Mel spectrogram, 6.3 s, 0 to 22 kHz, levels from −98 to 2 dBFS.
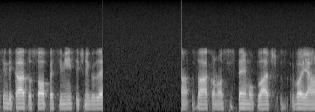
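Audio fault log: throughout: Opus voice compression. Nothing remains above 4.4 kHz, and the speech sounds muffled, hoarse and faintly robotic. This fits a narrowband SILK linear-prediction coder at around 8 kbps, which models the voice tract but codes its excitation coarsely.
2.04–3.63 s: audio dropout to a faint residue. Just after "sindikatu so pesimistični glede", the speech cuts off abruptly for 1.59 s, leaving only hiss some 40 dB down. It returns at "zakon o sistemu". The signal was likely lost upstream while the path after the break stayed live.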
